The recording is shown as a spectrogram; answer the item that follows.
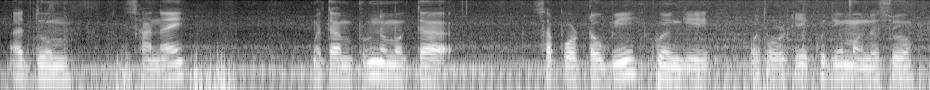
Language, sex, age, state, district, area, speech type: Manipuri, male, 30-45, Manipur, Chandel, rural, spontaneous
